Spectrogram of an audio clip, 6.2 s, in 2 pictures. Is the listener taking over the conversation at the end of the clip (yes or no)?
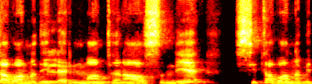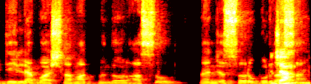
yes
